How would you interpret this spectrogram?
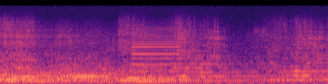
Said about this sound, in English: The top racing cars from all over the world, tuned to a T and being put to the test on a really tough course. Here they come again.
